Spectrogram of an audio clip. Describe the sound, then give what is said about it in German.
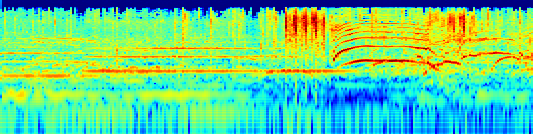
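Gunshots are fired into the air during a Hollywood shootout scene in a radio play: a quick burst of sharp bangs midway over a sustained musical bed, followed by sweeping whoops. “Verdächtige haben Zielpersonen entdeckt und Feuer eröffnet. Nein, korrigiere. Verdächtige schießen in die Luft.”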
